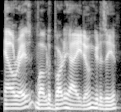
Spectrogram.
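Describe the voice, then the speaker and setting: A man with a worn-out, husky voice chatting casually with his live-stream viewers and shouting greetings to newcomers. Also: lowish voice, very fast, soft background music. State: hoarse, worn-out voice.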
